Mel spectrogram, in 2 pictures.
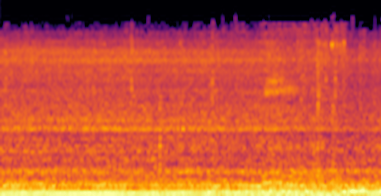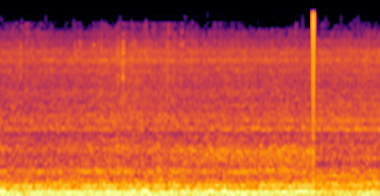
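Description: Mazda Roadster RF's four-cylinder engine running steadily while cruising, a constant low drone with road noise under it.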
